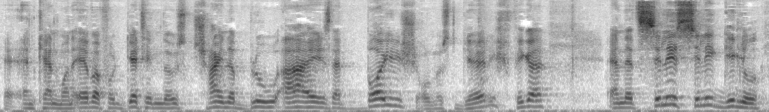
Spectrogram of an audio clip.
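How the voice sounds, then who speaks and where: An actor playing a pompous elderly English headmaster who lectures in a mannered, declamatory, theatrical way. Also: male voice, on the high side, expressive, a little slow. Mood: grandly lecturing.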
